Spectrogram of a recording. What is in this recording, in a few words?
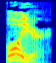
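"oyer", British English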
